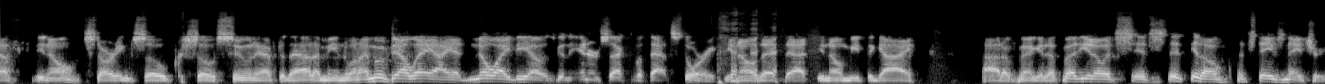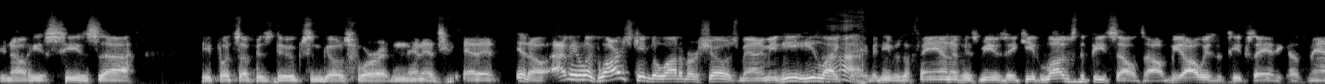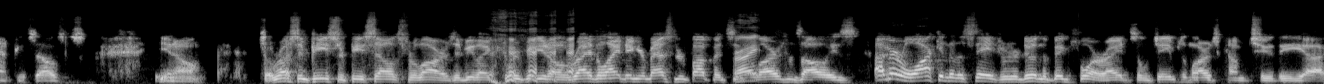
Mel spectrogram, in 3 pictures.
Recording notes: Zoomed in to talk.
